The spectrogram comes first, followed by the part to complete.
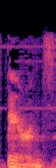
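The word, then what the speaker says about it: bairns: up because I didn't really know how to pronounce barons it's spelled b a.i r and s but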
